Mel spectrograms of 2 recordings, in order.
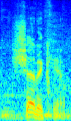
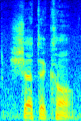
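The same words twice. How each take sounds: First: The name is said with an English pronunciation. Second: The name is said with a French pronunciation. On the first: "an English version of the name" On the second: "until the current Cheticamp"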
